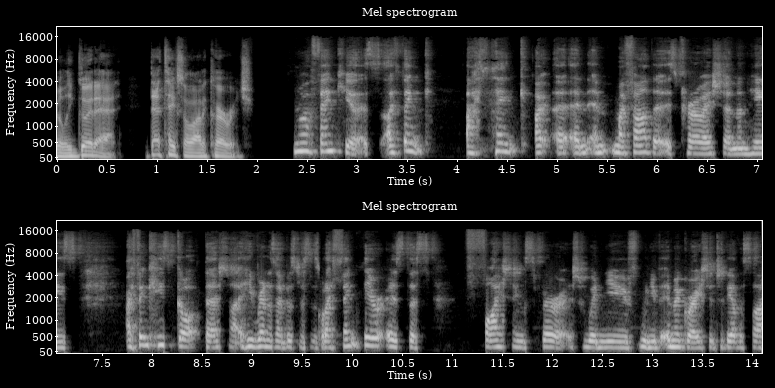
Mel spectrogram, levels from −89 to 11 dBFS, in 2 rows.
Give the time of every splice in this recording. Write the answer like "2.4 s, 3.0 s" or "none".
4.9 s, 9.7 s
